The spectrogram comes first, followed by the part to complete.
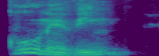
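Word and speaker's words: Cynefin: Entonces, el modelo Cunedin, ahí dice Cinefin, ¿no? Pero se pronuncia Cunedin, desarrollado por Dave Snowden, significa, ese Cunedin significa hábitat. Es un término galés.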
